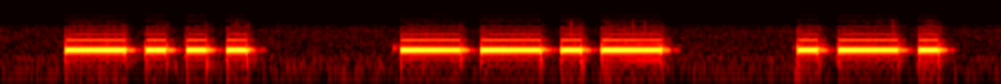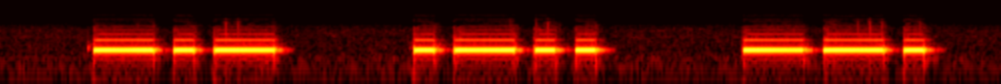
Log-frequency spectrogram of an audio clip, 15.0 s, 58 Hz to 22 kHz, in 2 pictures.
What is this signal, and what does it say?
Morse code, heard as a keyed tone, about 8 wpm, 650 Hz. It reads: B Q R K L G
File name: jh8cbh / 2023cw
